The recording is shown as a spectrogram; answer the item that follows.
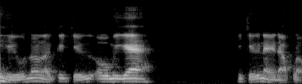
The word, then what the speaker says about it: omega: Thì nó được ký hiệu nó là cái chữ Omega. Cái chữ này đọc là omega các anh chị.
